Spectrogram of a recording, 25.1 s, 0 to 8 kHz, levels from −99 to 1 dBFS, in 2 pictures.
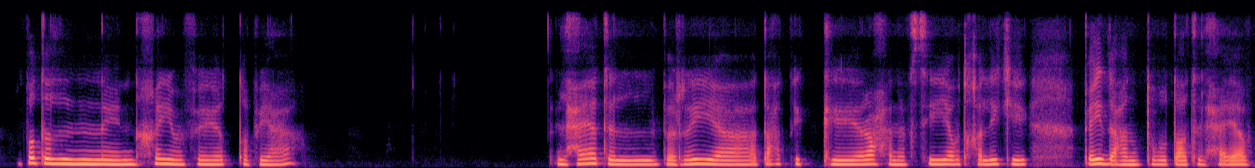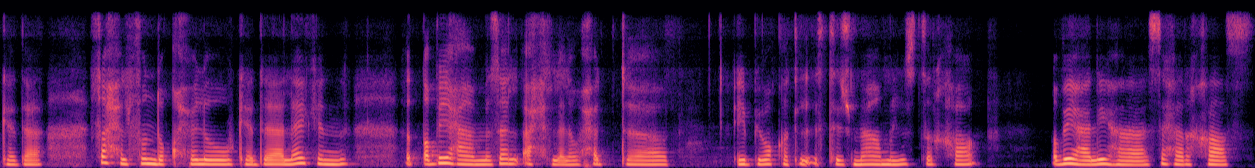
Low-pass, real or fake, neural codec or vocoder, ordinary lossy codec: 7.2 kHz; real; none; none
